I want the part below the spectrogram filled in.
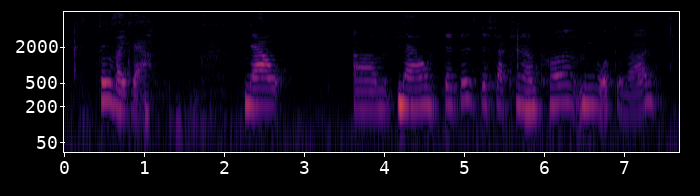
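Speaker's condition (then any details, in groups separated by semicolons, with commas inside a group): Cerebral palsy; lifelong, ankle-foot orthoses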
